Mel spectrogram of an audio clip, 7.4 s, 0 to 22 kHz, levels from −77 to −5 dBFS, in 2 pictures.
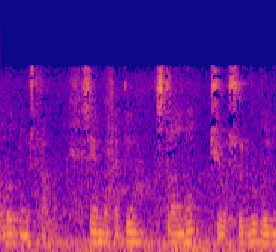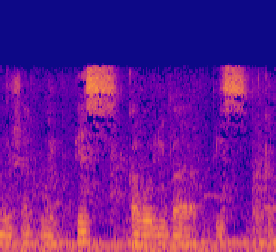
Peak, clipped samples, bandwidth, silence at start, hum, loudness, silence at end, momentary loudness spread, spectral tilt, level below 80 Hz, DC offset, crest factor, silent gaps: -4 dBFS; under 0.1%; 8.8 kHz; 0 s; none; -24 LUFS; 0 s; 14 LU; -3 dB/octave; -38 dBFS; under 0.1%; 22 dB; none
